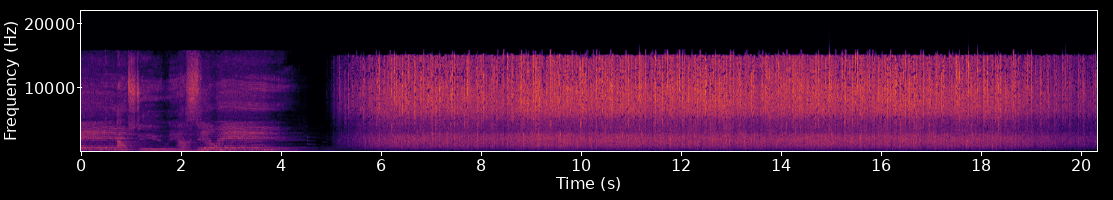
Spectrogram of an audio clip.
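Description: Gospel vocal group, a lead singer backed by a small choir, holding the final chord, which fades out about four seconds in. From about five seconds on, steady applause.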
